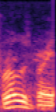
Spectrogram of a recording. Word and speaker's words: Shrewsbury: As far as citizenship is concerned, he was born in Shrewsbury, as they pronounce it over here, in Shropshire.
